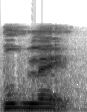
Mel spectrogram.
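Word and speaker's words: Boulé: is an acronym for sigma phi fi pronounced boule right fashion after yale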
